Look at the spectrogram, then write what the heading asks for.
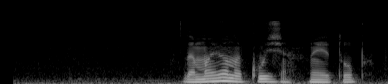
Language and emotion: Russian, sad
